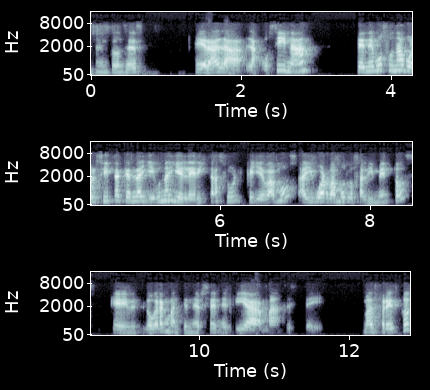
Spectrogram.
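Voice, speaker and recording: A woman talks in a normal speaking voice, fairly high in pitch, at a fairly slow pace. Her intonation is lively. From Mexico, Chiapas (Tuxtla Gutiérrez). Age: 30s. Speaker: architect and cycling traveler. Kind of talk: interview. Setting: live online broadcast.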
